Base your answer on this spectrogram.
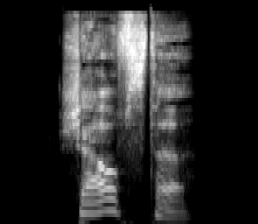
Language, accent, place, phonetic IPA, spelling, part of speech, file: German, Germany, Berlin, [ˈʃɛʁfstə], schärfste, adjective, De-schärfste.ogg
- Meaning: inflection of scharf: 1. strong/mixed nominative/accusative feminine singular superlative degree 2. strong nominative/accusative plural superlative degree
